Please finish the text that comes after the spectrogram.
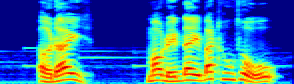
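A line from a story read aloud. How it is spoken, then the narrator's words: Straining wounded shout. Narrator (Vietnamese): cố gắng ngồi dậy hét lên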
